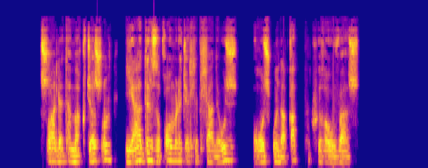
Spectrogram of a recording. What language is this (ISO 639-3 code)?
kbd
